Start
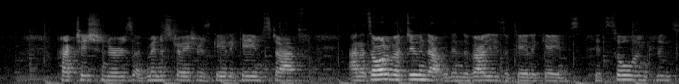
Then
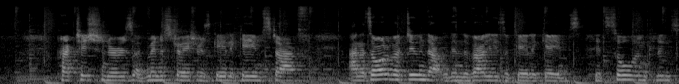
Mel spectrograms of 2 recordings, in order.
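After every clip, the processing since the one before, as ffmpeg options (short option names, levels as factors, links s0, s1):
-af "aemphasis=mode=production:type=50kf,acompressor=threshold=0.0355:ratio=2.5"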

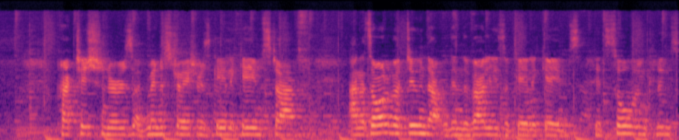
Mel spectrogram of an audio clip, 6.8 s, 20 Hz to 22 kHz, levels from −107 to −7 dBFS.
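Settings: -filter_complex "[0:a]asplit=2[s0][s1];[s1]adelay=1516,volume=0.158,highshelf=f=4000:g=-34.1[s2];[s0][s2]amix=inputs=2:normalize=0"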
